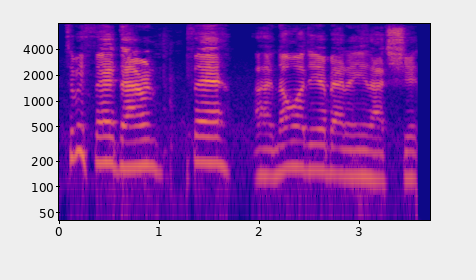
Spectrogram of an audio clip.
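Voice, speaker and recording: Bright-voiced man ranting on a live stream. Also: on the high side, brisk, clear, resonant tone. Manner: rambling, restarts sentences, swears, greets chat.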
